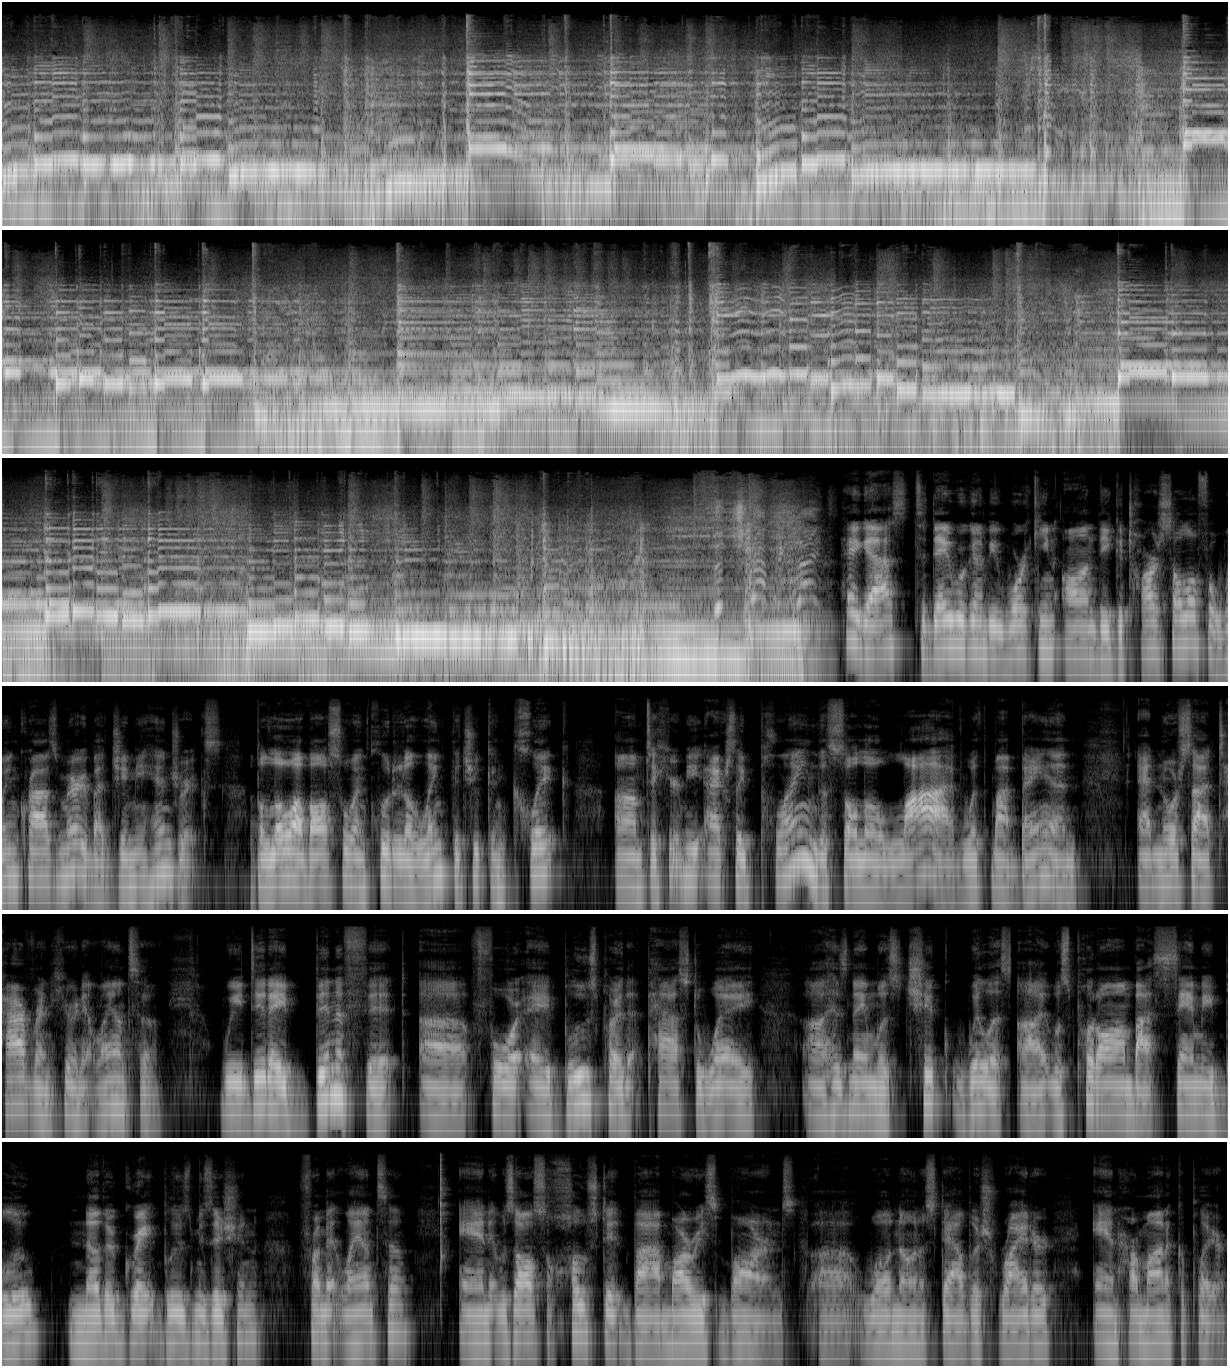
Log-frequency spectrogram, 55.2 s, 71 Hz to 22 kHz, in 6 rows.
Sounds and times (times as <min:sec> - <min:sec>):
Electric guitar: 0:00.0 - 0:24.6
Strum: 0:00.0 - 0:24.6.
